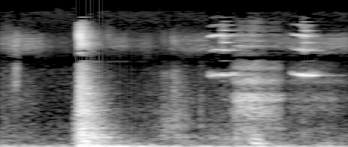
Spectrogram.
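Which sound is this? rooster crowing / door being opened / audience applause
door being opened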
